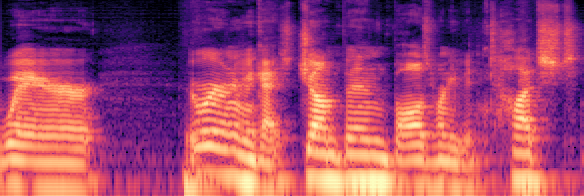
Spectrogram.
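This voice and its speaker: This man's bright, sharp tone sits at a medium pitch with ordinary pitch variation. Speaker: sports podcast host. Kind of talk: casual sports commentary. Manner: animated, excited; halting with fillers and restarts.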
